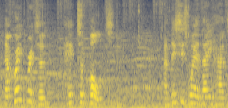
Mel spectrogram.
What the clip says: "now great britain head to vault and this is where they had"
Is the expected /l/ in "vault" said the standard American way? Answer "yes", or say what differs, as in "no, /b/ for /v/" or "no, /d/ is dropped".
yes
